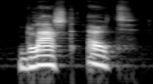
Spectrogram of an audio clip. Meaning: inflection of uitblazen: 1. second/third-person singular present indicative 2. plural imperative
- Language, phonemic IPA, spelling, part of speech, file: Dutch, /ˈblast ˈœyt/, blaast uit, verb, Nl-blaast uit.ogg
